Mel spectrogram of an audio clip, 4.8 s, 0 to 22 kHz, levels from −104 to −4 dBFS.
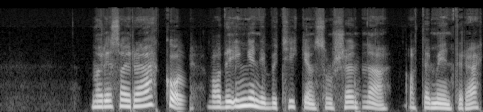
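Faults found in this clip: Burst of packet loss, 1.77–1.91 s and 3.55–3.63 s: receiver concealment holds the last sound and fades it down, then skips ahead, dropping 120 ms and 60 ms of speech.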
